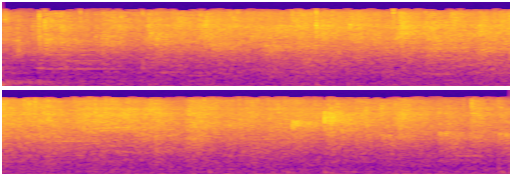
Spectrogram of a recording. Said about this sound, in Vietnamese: giơ tay lên quá giỏi cho một chào vỗ tay thật lớn nào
